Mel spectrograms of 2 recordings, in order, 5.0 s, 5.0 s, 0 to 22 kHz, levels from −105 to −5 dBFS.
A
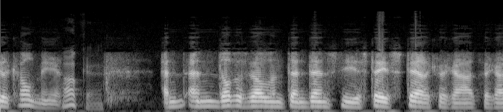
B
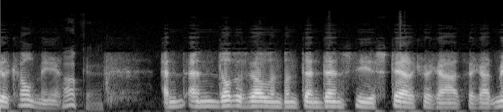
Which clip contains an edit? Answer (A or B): B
